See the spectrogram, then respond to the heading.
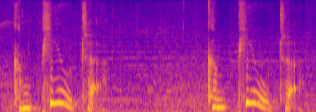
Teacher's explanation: the middle syllable is carrying the stress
